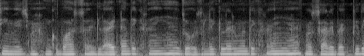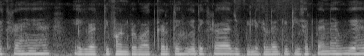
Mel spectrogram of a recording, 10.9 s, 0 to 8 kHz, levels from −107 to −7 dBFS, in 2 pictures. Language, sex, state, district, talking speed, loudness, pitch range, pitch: Hindi, male, Uttar Pradesh, Hamirpur, 220 wpm, -41 LUFS, 125-140 Hz, 130 Hz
